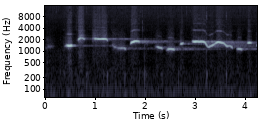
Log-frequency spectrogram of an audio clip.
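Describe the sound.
A person whistles a lilting melody, clear sustained tones gliding between pitches with a small trill, phrased in short connected notes over about four seconds with no talking.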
